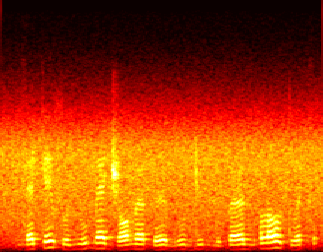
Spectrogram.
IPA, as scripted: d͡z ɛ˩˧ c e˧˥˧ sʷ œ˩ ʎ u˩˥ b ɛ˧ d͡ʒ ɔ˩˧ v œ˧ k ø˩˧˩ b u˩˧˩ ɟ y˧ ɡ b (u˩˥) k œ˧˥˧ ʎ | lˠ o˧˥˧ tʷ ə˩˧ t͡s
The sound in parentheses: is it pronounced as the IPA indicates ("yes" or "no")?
no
